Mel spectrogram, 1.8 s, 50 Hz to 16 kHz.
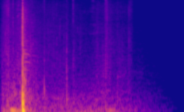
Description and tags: soccer kick 01
kicking a ball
